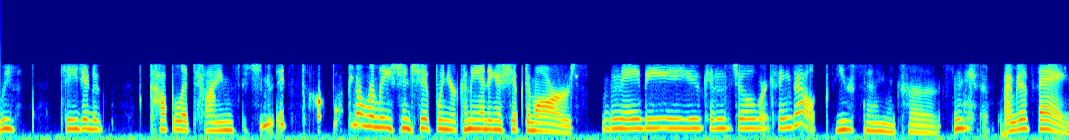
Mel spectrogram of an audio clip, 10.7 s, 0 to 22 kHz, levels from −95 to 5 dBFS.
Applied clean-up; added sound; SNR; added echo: neural diffusion model UNIVERSE++.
